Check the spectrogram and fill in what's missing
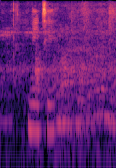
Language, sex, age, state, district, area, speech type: Hindi, female, 18-30, Madhya Pradesh, Chhindwara, urban, read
